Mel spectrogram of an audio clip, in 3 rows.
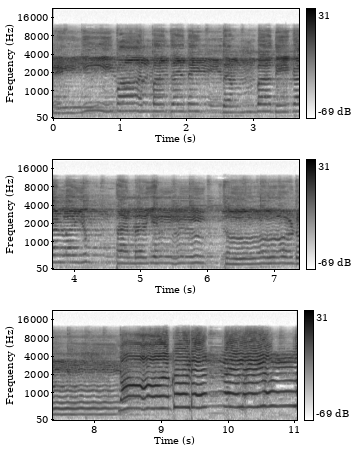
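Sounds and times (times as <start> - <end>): woman singing a hymn: 8.4 - 11.0.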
